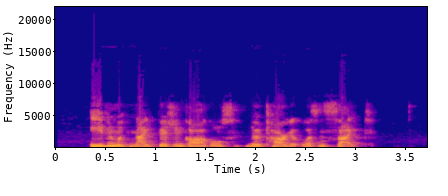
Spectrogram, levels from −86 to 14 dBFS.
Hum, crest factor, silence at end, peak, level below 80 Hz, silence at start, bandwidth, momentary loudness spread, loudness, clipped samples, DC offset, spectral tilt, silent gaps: none; 14 dB; 0.55 s; 0 dBFS; -58 dBFS; 0.35 s; 8.2 kHz; 8 LU; -13 LUFS; under 0.1%; under 0.1%; -6 dB/octave; none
